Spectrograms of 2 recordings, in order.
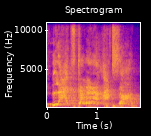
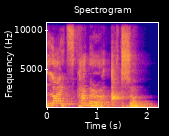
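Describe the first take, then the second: First: Strained shout from the throat; throaty shout. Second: Projected call with a relaxed throat; controlled, supported stage projection; shouting from the stomach. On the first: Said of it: "shout from your throat". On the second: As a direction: project from the belly, throat at ease. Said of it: "I'm shouting, but my throat is intact". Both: Shown as a demonstration.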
